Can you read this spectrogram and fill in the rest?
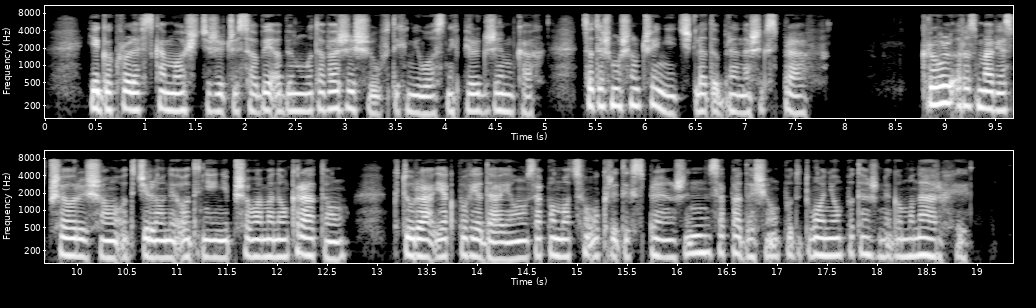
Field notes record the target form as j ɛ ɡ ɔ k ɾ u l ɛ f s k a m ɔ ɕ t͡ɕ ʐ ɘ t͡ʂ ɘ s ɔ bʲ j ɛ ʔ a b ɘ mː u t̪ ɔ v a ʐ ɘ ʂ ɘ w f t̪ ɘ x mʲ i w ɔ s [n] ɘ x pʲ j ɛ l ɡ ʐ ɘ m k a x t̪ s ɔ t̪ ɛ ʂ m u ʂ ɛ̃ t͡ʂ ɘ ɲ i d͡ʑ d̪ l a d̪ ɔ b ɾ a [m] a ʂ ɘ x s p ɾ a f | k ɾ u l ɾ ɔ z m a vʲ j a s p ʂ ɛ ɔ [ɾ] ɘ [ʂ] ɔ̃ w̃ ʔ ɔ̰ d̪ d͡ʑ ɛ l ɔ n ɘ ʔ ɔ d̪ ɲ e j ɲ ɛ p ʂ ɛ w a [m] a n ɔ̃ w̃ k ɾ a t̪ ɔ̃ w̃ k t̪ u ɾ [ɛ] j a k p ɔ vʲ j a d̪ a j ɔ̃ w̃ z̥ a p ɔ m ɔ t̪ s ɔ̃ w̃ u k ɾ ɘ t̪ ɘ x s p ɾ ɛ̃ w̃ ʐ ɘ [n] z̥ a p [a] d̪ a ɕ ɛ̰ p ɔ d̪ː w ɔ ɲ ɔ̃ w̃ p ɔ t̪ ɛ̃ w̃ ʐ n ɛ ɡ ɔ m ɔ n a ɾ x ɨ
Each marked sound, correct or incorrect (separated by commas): correct, incorrect, correct, correct, correct, incorrect, correct, correct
